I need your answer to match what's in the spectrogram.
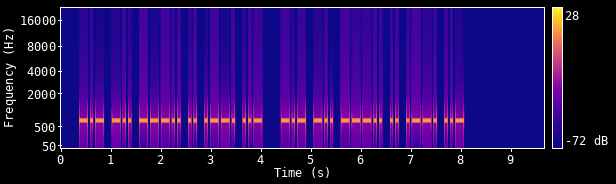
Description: Morse code, heard as a keyed tone, about 22 wpm, 700 Hz. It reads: KD8IPU KD8IPU
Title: USA Call Signs Repeated 2x 22wpm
